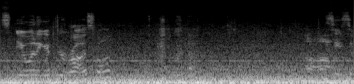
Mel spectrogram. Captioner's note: laughs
